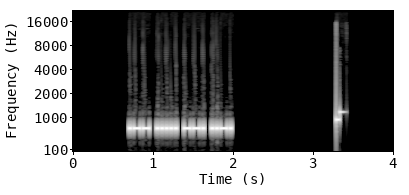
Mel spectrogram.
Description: Morse code, heard as a keyed tone, about 43 wpm, 700 Hz. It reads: W5GF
